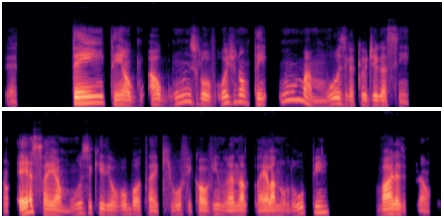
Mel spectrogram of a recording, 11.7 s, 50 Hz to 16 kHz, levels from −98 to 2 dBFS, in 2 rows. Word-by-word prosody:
É, - - -12 0.7
tem 170 +2 +7
tem 130 0 -1
algu 120 -4 -1
alguns 145 - -2
louvores 135 -6 -2 0.2
hoje 190 - -10
não 190 -2 -1
tem 145 -2 -6 0.2
uma 225 - -2
música 120 +4 -4
que - - -14
eu 130 - -1
digo 120 0 -2
assim: 100 -4 -8 0.5
"Não, - - -6
essa 130 - +6
é 120 -1 +3
a 115 - +4
música 130 +9 -9
e 120 - -4
eu 115 -1 -3
vou 120 +3 -5
botar 115 -3 -3
aqui, 100 - -11
vou 120 +2 -5
ficar 110 - -1
ouvindo 110 0 -3
ela 110 +2 +2
ela 110 +2 +5
no 110 -1 -9
looping, 150 - -6 0.6
várias 120 +3 +6
ve". - - -15 0.2
Não, - - -5
120 Hz, 180 wpm, -24 LUFS, 110-155 Hz, 0.7 s, tem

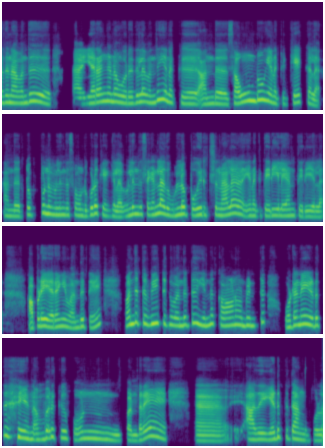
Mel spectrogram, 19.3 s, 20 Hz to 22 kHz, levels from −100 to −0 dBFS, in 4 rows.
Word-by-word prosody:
அத 225 +1 0
நான் 210 0 +1
வந்து 255 +5 0 0.9
எறங்குன 250 +2 +2
ஒரு 210 -1 -1
இதுல 240 +3 +1
வந்து 230 +9 0
எனக்கு 220 -5 -3 0.3
அந்த 195 +2 -4 0.2
சவுண்டும் 280 +9 +3
எனக்கு 190 -4 -5
கேக்கல. 225 -8 0 0.2
அந்த 180 -1 -4 0.2
டொப்புன்னு 230 +4 -1
விழுந்த 220 -1 -3
சவுண்ட் 195 -4 -5
கூட 255 - +5
கேக்கல. 180 -5 -2
விழுந்த 235 +3 -1
செகண்ட்ல 230 +5 +3
அது 215 - 0
உள்ள 230 +3 +3
போயிருச்சுனால 215 +2 0 0.2
எனக்கு 190 -1 -6
தெரியலையான்னு 195 +1 -1
தெரியல. 165 -1 -2 0.5
அப்டியே 240 -1 +6
எறங்கி 225 +2 +2
வந்துட்டேன். 220 +6 -2 0.4
வந்துட்டு 310 +2 +3
வீட்டுக்கு 310 -4 +2
வந்துட்டு, 270 +6 -2 0.2
என்ன 300 +4 0
கானோம் 265 +2 +1
அப்டின்ட்டு, 255 +7 -3 0.4
ஒடனே 270 +7 +3
எடுத்து 255 +5 -1 0.3
என் 210 -4 0
நம்பருக்கு 240 +5 -1
ஃபோன் 220 +5 -4 0.6
பண்றேன். 230 - +2 0.6
அ - - +5 0.8
அத 195 - -1 0.2
எடுத்துட்டாங்க 220 -7 0
போல 175 0 -1
225 Hz, 140 wpm, -22 LUFS, 200-260 Hz, 0.9 s, அப்டியே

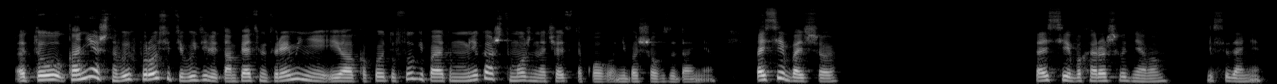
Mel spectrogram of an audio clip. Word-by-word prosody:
Это, 170 +4 +2
о 210 -4 +8
конечно, 245 - +3
вы 200 +4 +4
их 230 0 -8
просите 245 - +3
выделить 190 -3 -1
там 145 0 -2
5 170 0 +2
минут 165 -2 -8
времени 185 - 0
и, 150 +3 -2
о, 155 -1 +4
какой-то 165 +3 -5
услуге, 250 +9 -5
поэтому, 165 -2 0
мне 185 +6 -2
кажется, 260 -6 0
можно 175 -2 -4
начать 150 +1 -5
с 150 - -27
такого 130 -3 -8
небольшого 135 0 -5
задания. 135 +9 -11 0.4
Спасибо 205 +4 +4
большое. 150 -2 -1 2.0
Спасибо. 180 -3 0
Хорошего 170 +2 -1
дня 150 -4 -7
вам. 145 +4 -10 0.4
До - - -12
свидания. 155 +6 -8
170 Hz, 150 wpm, -24 LUFS, 150-205 Hz, 2.0 s, о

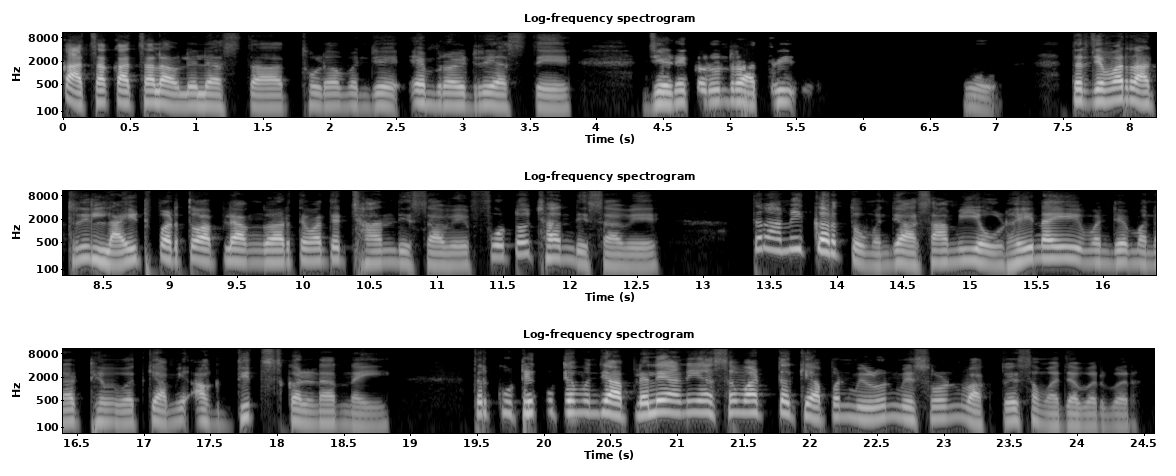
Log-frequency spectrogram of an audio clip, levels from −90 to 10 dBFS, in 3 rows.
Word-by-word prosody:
काच-काचा 175 -1 +5
लावलेल्या 145 -2 +3
असतात. 130 +1 -3
थोडं 140 -1 -4
म्हणजे 140 0 -4 0.2
एम्ब्रॉयडरी 150 -1 -2
असते 130 -2 -4 0.6
जेणेकरून 175 +3 +1
रात्री 180 +1 +2 1.3
हो. 120 -5 -9 0.6
तर 185 - +5
जेव्हा 180 +3 +5
रात्री 180 0 +3
लाईट 150 +5 +2
पडतो 190 -1 +2
आपल्या 170 0 +4
अंगावर, 155 0 +1
तेव्हा 170 -1 0
ते 185 - 0
छान 150 +1 -5
दिसावे, 135 -2 -5 0.2
फोटो 210 +4 -1
छान 195 -2 +1
दिसावे. 125 -4 -6 0.8
तर 335 - -1
आम्ही 325 +1 0
करतो 250 - +4
म्हणजे 130 +4 -5
असं 140 +2 -1
आम्ही 160 +2 -3
एवढंही 150 +3 0
नाही 195 -1 +2
म्हणजे 155 -1 -3
मनात 140 0 -3
ठेवत, 135 -2 -6
की - - -1
आम्ही 135 +4 -4 0.2
अगदीच 130 - -8
करणार 130 -3 -3
नाही. 110 -2 -11 0.7
तर 225 - +1
कुठे-कुठे 240 +1 0
म्हणजे 240 0 +1
आपल्यालाही 215 +4 +7
आणि 240 +1 +1
असं 235 +3 -3
वाटतं, 240 0 +3
की 205 - 0
आपण 185 +3 0
मिळून-मिसळून 170 0 -4
वागतोय 150 +1 -2
समाजाबरोबर, 110 -4 -8
155 Hz, 125 wpm, -24 LUFS, 135-185 Hz, 1.3 s, आपल्यालाही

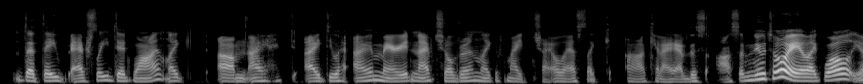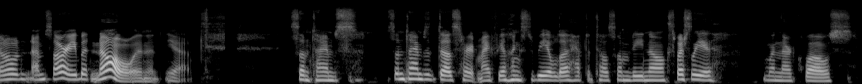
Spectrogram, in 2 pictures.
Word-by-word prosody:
that 170 -4 -2
they 170 +1 -1
actually 185 +6 -3
did 165 -4 -4
want. 145 +12 -2
Like, 160 -4 -8 0.2
um, 145 0 -1
I 160 +2 -6 0.2
I 150 - 0
do 160 +2 -6
I 155 +4 -3
am 195 +1 -3
married, 150 0 0
and 150 - -4
I - - +2
have 170 - -4
children, 155 +4 -6
like, 145 -3 -7
if 145 - -17
my 140 -5 -9
child 140 0 -9
asks, 140 +3 -9
like, - - -11 0.3
uh, - - -9
"Can - - -11
I - - -4
have 125 - -4
this 150 0 -8
awesome 170 +4 -7
new 245 +4 +4
toy?" 290 - +10
Like, 165 0 +2
"Well, 225 +6 +5
you - - -5
know, 235 +2 +1
I'm 235 - -2
sorry, 245 -1 +4
but 240 -1 -2
no," 285 +8 +6
and - - -5
it - - -12
yeah. - - -10 1.0
Sometimes 195 -3 -3 0.3
sometimes 250 -1 +1
it 230 +1 -6
does 200 -3 +2
hurt 190 -3 -2
my 180 - -2
feelings 205 +1 -1
to 200 - -12
be 205 -1 +2
able 190 -1 0
to 195 +1 +2
have 195 0 -6
to - - -13
tell 195 -2 -5
somebody 195 0 -3
no, 195 0 +1
especially 215 -2 +1 0.5
when 195 -2 -6
they're 175 -1 -3
close. 165 -2 -1
190 Hz, 215 wpm, -24 LUFS, 160-210 Hz, 1.0 s, toy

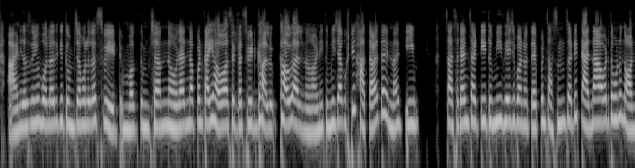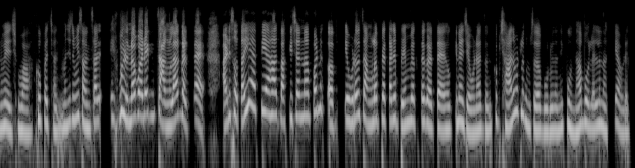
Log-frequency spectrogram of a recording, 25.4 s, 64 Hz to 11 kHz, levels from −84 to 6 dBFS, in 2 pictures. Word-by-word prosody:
आणि 195 +4 +1
जसं 230 +1 +2
तुम्ही 255 +1 +1
बोललात, 245 0 +1
की 270 - 0
तुमच्या 240 -1 +1
मुलाला 245 +2 +1
स्वीट, 215 -7 0
मग 215 -1 0
तुमच्या 230 0 0
नवऱ्यांना 235 +1 +1
पण 260 0 +1
काही 255 +3 +3
हवं 240 -2 +3
असेल 240 -1 -1
तर 230 - +2
स्वीट 250 -2 0
घालू 225 -6 +1
खाऊ 250 -4 +3
घालणं. 210 -7 0
आणि 205 +3 0
तुम्ही 240 +2 +1
ज्या 265 -1 +2
गोष्टी 320 +9 -1
हाताळताय 250 +10 +1
ना, 230 -1 -1
की 245 +1 -2 0.7
सासऱ्यांसाठी 255 +1 +1
तुम्ही, 265 +1 +3
व्हेज 265 +1 +1
बनवताय, 240 -3 0
पण 265 0 +1
सासूंसाठी 260 +4 0
त्यांना 245 -1 +2
आवडतं 270 +2 +1
म्हणून 290 +1 +1
नॉन-व्हेज, 215 -3 0
वाह! 200 -2 -1
खूपच 265 -4 -1
छान. 210 +1 -3
म्हणजे 235 +4 -1
तुम्ही 295 +3 -1
संसार 255 0 -1 0.2
एक 285 -4 -7
पूर्णपणे 310 0 +3 0.2
चांगला 245 +3 +3
करताय 265 0 0 0.4
आणि 310 - +2
स्वतःही 300 - +2
हॅपी 385 -2 0
आहात. 325 -2 +3
बाकीच्यांना 305 +3 -1
पण 365 +3 0
अ, 240 - +2 0.2
एवढं 275 +3 +2
चांगल्या 265 -2 +1
प्रकारे 270 0 0
प्रेम 240 +2 0
व्यक्त 265 0 -2
करताय 220 -3 0
हो 215 - -1
की 215 +5 -5
नाही 265 -2 +2
जेवणातून. 205 +1 -1
खूप 295 - -6
छान 230 +5 +1
वाटलं 350 -1 0
तुमचं 215 -5 -1
बोलून 200 +1 -1
आणि 210 +2 -2
पुन्हा 215 -2 +1
बोलायला 225 0 0
नक्की 235 +7 -7
आवडेल. 195 -4 -5
250 Hz, 175 wpm, -23 LUFS, 225-270 Hz, 0.7 s, काही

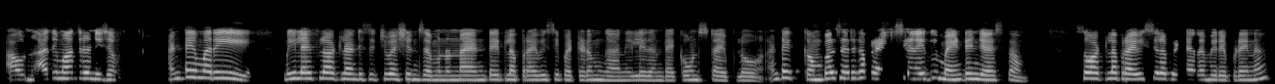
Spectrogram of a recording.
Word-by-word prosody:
అవును. 225 -1 -4
అది 245 +5 -1
మాత్రం 275 0 +3
నిజం. 225 -2 -1 0.5
అంటే 280 +5 +1
మరి 290 -1 +6 0.6
మీ 260 - +2
లైఫ్‌లో 275 +1 +2
అట్లాంటి 250 -2 -1
సిట్యుయేషన్స్ 235 -1 -2
ఏమన్నున్నాయా? 205 0 +1
అంటే 210 +2 -3
ఇట్లా 220 0 0
ప్రైవసీ 210 +2 -4
పెట్టడం 210 0 -4
గాని, 190 0 -5
లేదంటే 195 -1 -5
అకౌంట్స్ 210 0 -6
టైప్‌లో 185 -1 -5 0.2
అంటే 280 +5 0 0.2
కంపల్సరీ‌గా 280 +6 +1
ప్రైవసీ 260 +2 0
అనేది 255 +3 +4
మెయింటైన్ 245 +2 +3
చేస్తాం. 210 -3 -2 0.6
సో, - - -8
అట్లా 270 +1 -1
ప్రైవసీ‌లో 250 +2 +3
పెట్టారా 225 -1 -3
మీరెప్పుడైనా? 210 +2 -2
225 Hz, 140 wpm, -23 LUFS, 210-260 Hz, 0.6 s, మరి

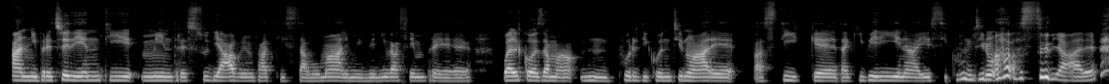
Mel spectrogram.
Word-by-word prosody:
anni 185 -1 +6
precedenti 190 0 +2
mentre 180 -1 -1
studiavo, 180 0 0
infatti 170 -1 -6
stavo 160 0 -6
male, 175 -1 0
mi 160 -1 -5
veniva 170 +2 -2
sempre 165 -2 -5 0.3
qualcosa, 190 -1 +4
ma, 165 -2 -1
mhmm, 170 -3 -3
pur 190 0 -4
di 180 - -4
continuare: 175 -3 0
pasticche, 180 -1 -3
tachipirina 180 0 -1
e 170 +2 -2
si 175 - -14
continuava 240 - +3
a 285 - -3
studiare. 240 - +3
180 Hz, 125 wpm, -22 LUFS, 170-190 Hz, 0.3 s, anni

